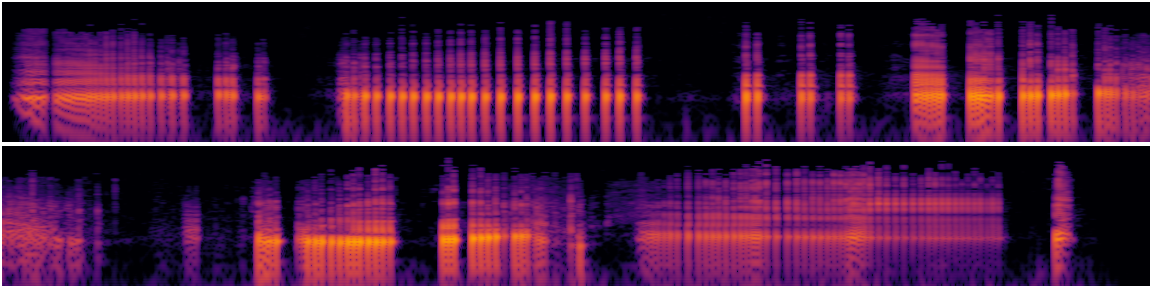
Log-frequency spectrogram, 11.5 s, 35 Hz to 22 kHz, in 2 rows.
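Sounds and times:
partially inflated balloon creaking and squeaking when handled: 0.1s - 11.2s.

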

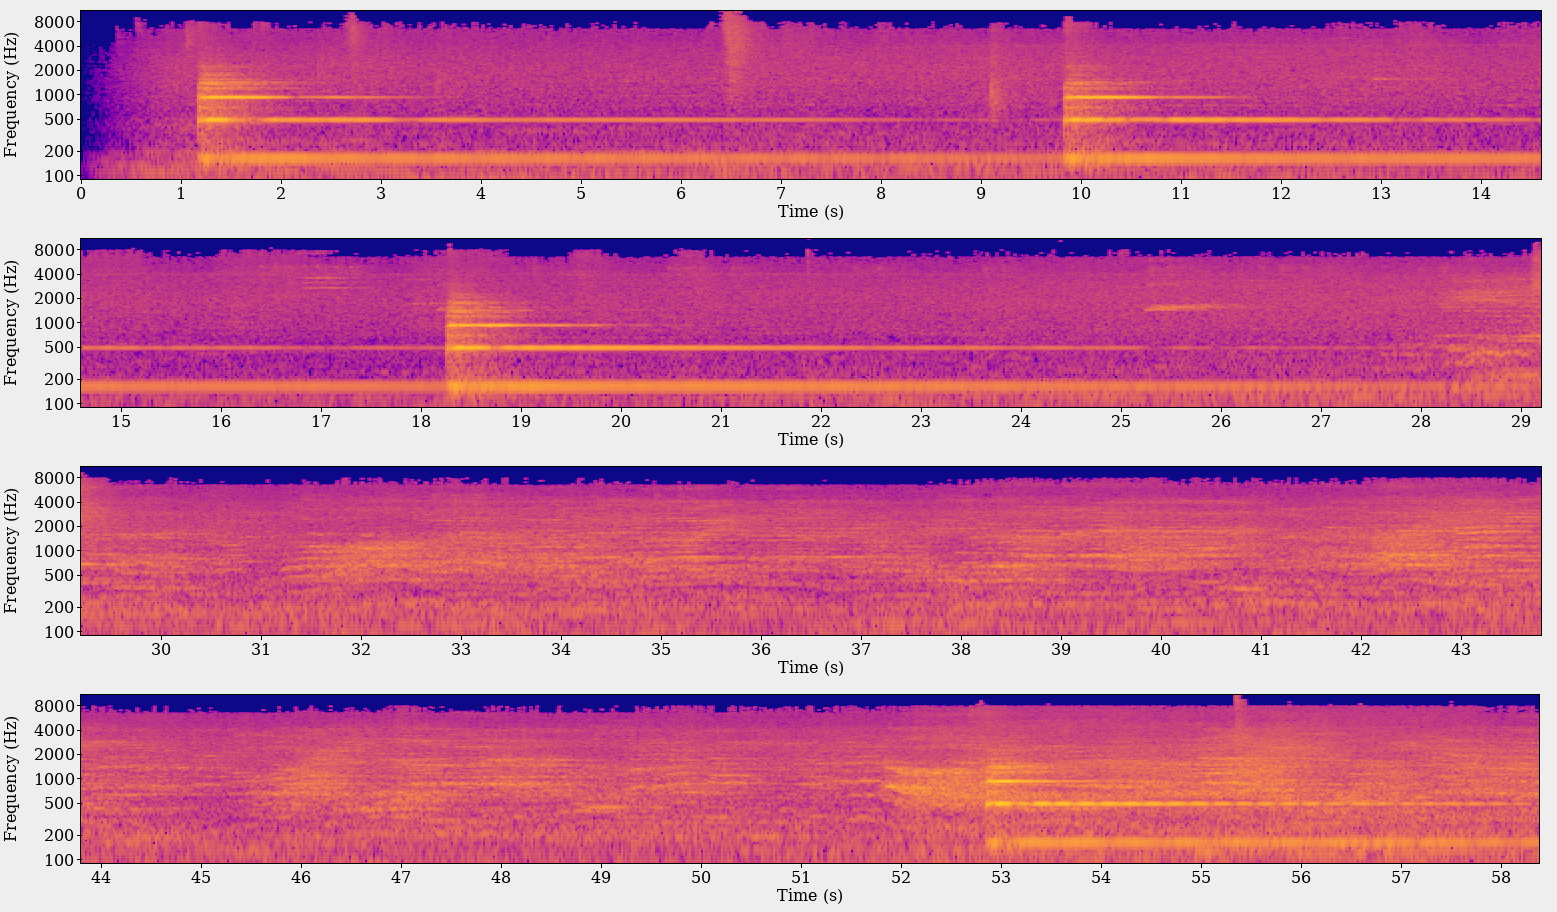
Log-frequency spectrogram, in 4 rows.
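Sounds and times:
prayer inside a Caodaist church in Vietnam: 0.6s - 58.3s
bell inside a Caodaist church in Vietnam: 1.0s - 27.9s, 51.5s - 58.3s.

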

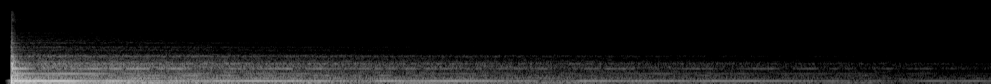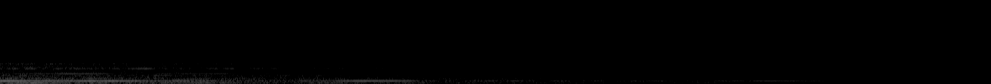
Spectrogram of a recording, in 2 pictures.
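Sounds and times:
dark reverberant cinematic hit: 0.1s - 8.2s.

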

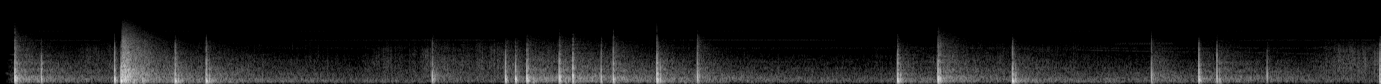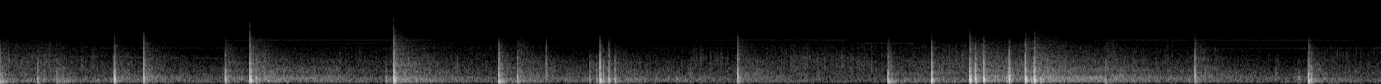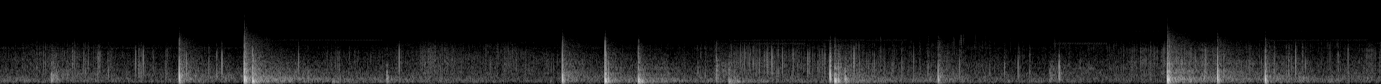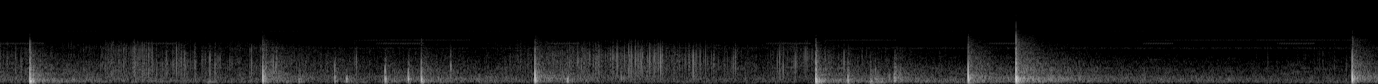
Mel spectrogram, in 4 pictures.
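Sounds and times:
distant New Year's Eve fireworks in Mexico: 0.0s - 55.1s.

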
